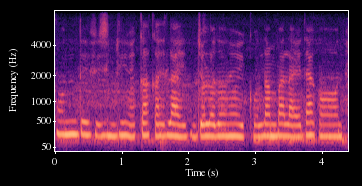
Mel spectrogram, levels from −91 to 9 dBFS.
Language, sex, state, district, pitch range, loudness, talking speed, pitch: Chakma, female, Tripura, Dhalai, 215-230 Hz, -13 LUFS, 135 wpm, 220 Hz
